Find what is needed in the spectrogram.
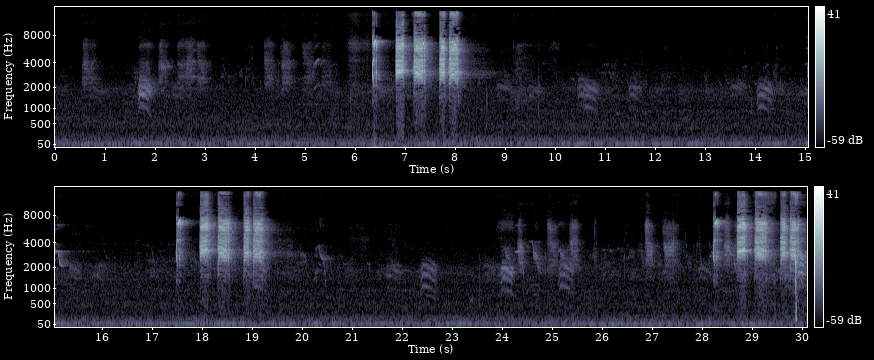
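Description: Black francolin calling: three loud calls about ten seconds apart, each a quick series of four or five notes lasting about two seconds. Fainter bird chirps and short down-slurred notes come in between.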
